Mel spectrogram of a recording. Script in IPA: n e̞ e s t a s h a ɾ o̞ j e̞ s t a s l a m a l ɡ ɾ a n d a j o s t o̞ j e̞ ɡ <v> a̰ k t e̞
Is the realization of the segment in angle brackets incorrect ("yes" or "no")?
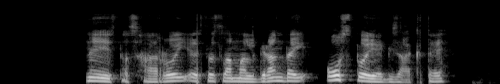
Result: yes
